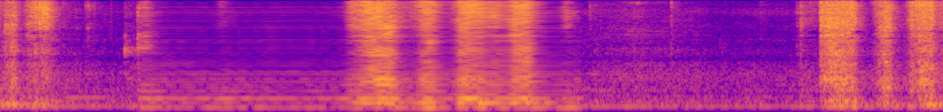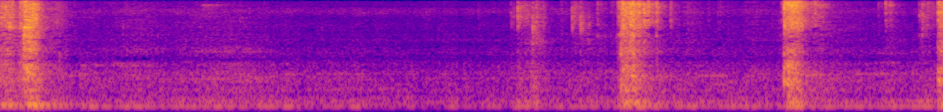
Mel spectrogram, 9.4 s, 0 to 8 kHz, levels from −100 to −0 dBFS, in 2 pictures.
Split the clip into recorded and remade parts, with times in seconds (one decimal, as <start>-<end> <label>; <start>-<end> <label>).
0.0-0.7 recorded; 0.7-2.9 remade; 2.9-9.4 recorded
